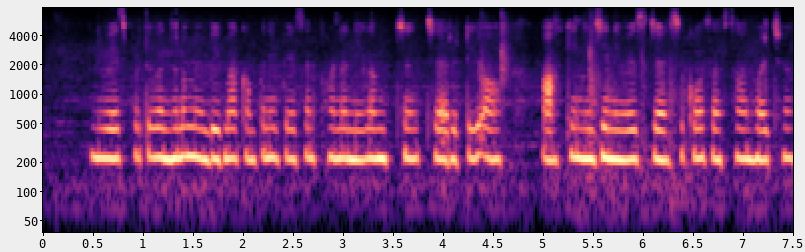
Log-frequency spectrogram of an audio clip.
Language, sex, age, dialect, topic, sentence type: Maithili, female, 60-100, Angika, banking, statement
